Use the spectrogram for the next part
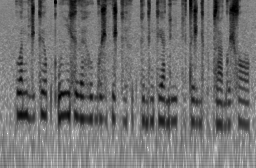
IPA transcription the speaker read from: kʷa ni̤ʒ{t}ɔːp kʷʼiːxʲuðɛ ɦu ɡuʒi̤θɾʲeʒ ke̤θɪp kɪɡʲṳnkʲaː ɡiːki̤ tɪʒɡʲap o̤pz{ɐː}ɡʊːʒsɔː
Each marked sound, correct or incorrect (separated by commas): incorrect, incorrect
